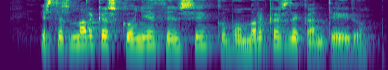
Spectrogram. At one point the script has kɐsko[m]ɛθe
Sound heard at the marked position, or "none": ɲ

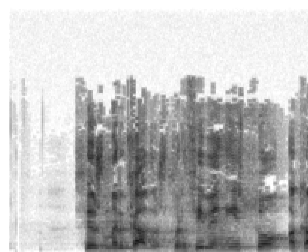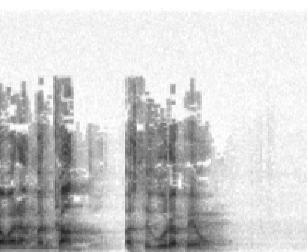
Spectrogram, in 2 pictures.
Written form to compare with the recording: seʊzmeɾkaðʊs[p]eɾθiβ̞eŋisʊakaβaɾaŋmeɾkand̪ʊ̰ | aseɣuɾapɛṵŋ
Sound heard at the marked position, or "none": p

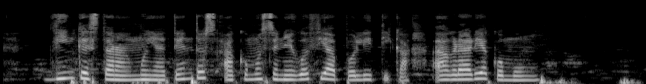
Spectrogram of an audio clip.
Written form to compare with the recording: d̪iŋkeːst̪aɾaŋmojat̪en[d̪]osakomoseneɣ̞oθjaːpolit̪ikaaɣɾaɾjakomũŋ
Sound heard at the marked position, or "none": t̪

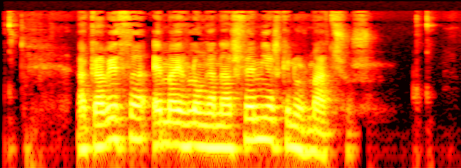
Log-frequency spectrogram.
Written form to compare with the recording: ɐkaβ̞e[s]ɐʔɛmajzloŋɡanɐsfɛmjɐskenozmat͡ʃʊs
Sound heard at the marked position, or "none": θ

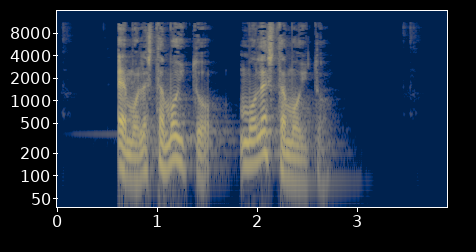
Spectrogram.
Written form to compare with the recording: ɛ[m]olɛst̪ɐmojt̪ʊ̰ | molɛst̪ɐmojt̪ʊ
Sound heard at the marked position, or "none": m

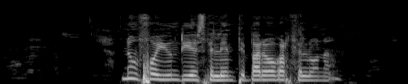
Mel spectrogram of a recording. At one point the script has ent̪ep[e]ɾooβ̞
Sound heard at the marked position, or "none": a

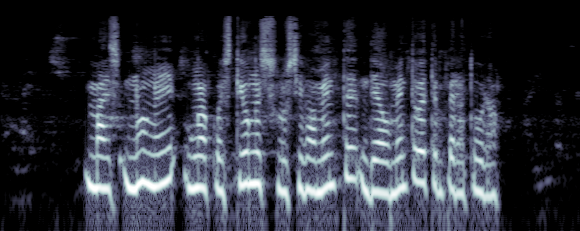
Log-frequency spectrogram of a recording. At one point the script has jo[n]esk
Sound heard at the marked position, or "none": ŋ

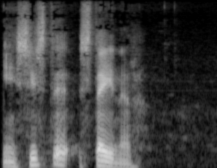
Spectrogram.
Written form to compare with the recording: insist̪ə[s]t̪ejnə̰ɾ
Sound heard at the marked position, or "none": s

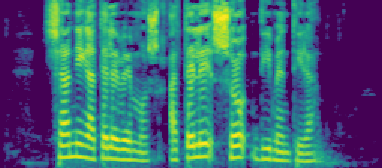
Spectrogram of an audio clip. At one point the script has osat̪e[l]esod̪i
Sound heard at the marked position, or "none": l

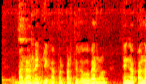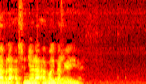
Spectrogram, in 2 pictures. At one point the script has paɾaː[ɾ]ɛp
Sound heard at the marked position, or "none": r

